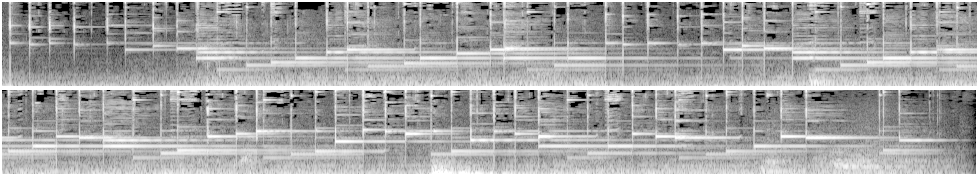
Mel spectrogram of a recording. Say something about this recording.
This is a small music box which play well known classical piece of music.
